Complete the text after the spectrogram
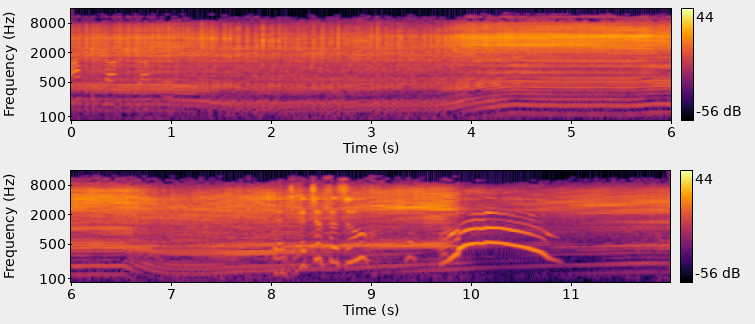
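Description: A motorcycle engine idles and revs up close.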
